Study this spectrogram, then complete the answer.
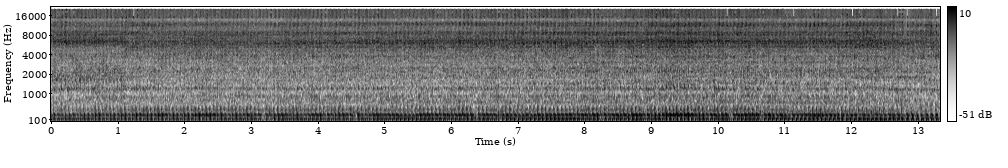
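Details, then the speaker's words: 1985 Suzuki DR250 single still warming up after revival, idling a little low. Even thumping idle with no tick or rattle, and the cam chain is not audible. Engine quiet and healthy. "Engine is really quiet. I don't hear the cam chain at all."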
